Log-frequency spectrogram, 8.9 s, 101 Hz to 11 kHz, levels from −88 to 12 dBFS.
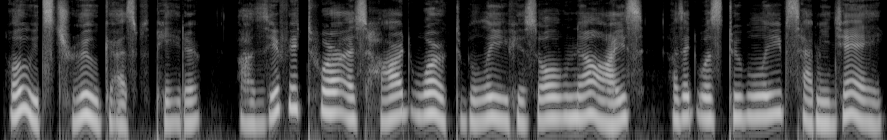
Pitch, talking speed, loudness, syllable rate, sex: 210 Hz, 160 wpm, -19 LUFS, 4.1 syllables/s, female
